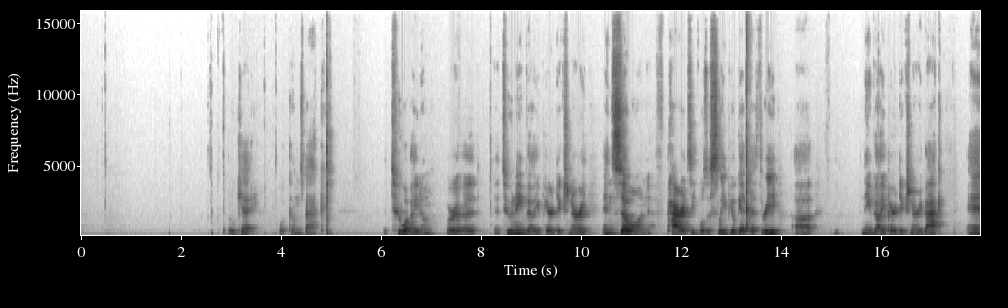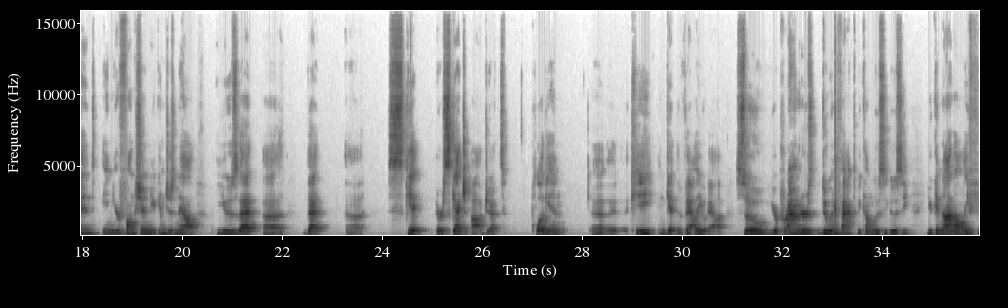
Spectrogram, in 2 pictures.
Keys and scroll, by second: 1.7-4.2 typing, 4.9 shift+Return.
